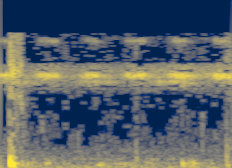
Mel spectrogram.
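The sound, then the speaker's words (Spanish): A cricket chirps in a steady, high-pitched trill that carries on without pause, with a soft thump at the start and faint low rumbling underneath. No one speaks. “Muy mal, y claro. El grillo.”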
